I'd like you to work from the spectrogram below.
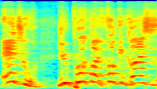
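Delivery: high, loud put-on wail; a kid hamming it up for the teacher; mock outraged yell. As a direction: overplay it so the teacher hears. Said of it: "I'm like".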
